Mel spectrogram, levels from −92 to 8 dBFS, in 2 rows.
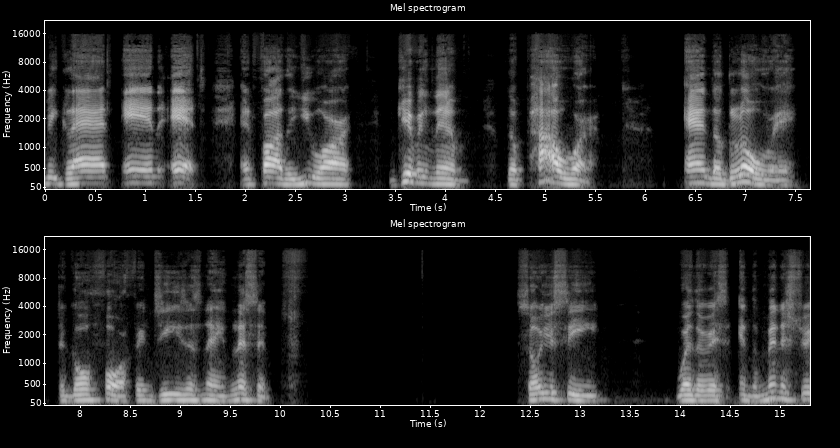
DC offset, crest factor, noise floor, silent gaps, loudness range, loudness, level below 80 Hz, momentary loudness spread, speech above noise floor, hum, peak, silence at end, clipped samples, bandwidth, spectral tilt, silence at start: under 0.1%; 20 dB; -75 dBFS; 10.50-11.16 s, 11.25-11.35 s, 11.68-12.30 s; 10 LU; -19 LUFS; -58 dBFS; 15 LU; 56 dB; none; -2 dBFS; 0 s; under 0.1%; 16 kHz; -6 dB/octave; 0 s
